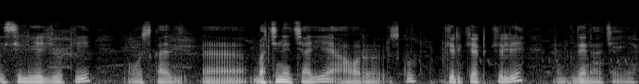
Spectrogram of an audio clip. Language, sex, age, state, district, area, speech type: Urdu, male, 18-30, Bihar, Khagaria, rural, spontaneous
